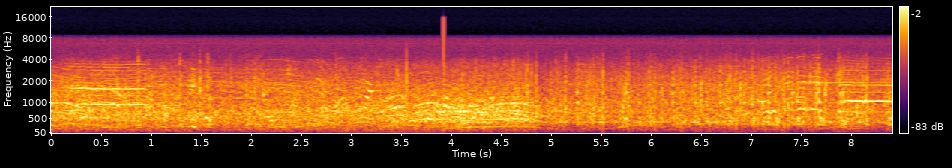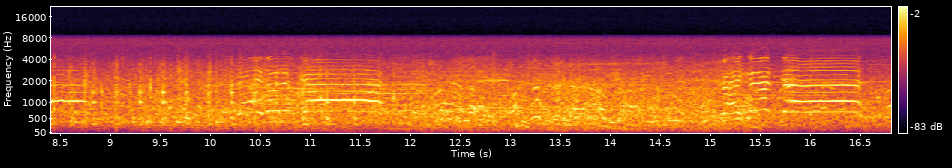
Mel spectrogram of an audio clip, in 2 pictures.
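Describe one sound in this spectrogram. A large crowd chatters and calls out in an open stadium.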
